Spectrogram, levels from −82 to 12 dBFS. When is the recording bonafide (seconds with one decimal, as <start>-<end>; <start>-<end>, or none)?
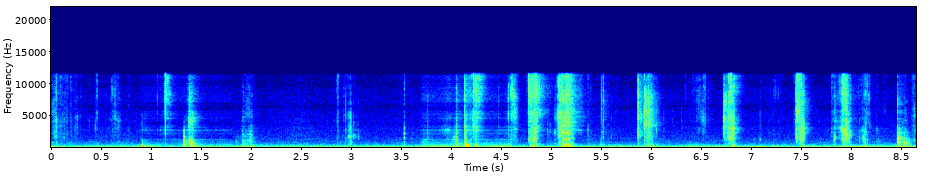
0.0-0.9; 1.8-3.7; 4.6-8.7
